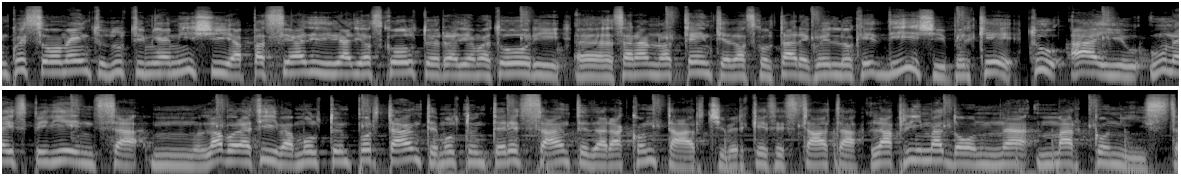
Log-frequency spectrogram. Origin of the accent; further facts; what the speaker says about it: Naples, Campania, Italy; io sono napoletano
